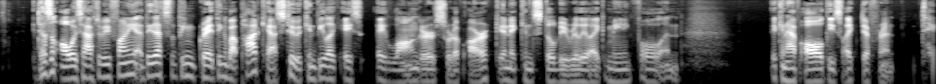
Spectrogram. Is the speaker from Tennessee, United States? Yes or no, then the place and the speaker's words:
no; Davis, California, United States; I grew up in Davis.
